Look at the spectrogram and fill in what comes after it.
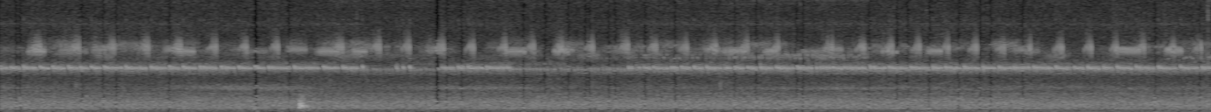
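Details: On a warm summer night, crickets keep up a constant high-pitched ring while a second layer of quick, evenly spaced chirps pulses about three times a second across the whole stretch, against a low hiss.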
